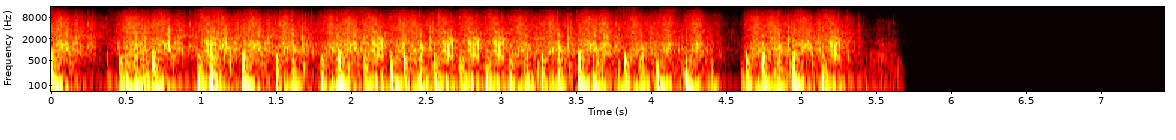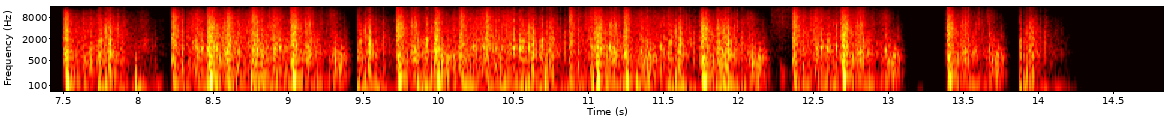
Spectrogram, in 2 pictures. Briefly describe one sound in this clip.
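Footsteps crunch over grass and soil.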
